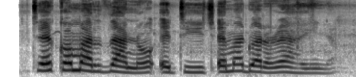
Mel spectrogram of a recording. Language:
Luo (Kenya and Tanzania)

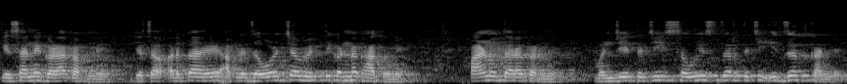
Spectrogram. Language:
Marathi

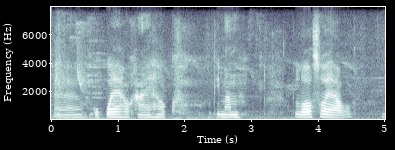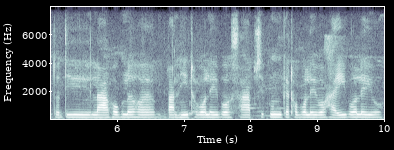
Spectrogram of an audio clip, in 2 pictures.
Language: Assamese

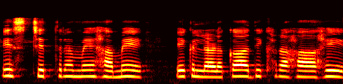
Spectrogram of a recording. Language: Hindi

